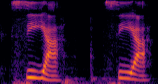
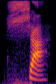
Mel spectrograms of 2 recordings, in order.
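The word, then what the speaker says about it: siya: It looks like it should be pronounced sa cia but it's actually pronounced sha sha. So the s i y it's a sha sound.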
